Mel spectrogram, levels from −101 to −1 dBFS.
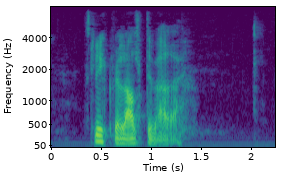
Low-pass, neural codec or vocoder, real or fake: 7.2 kHz; none; real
